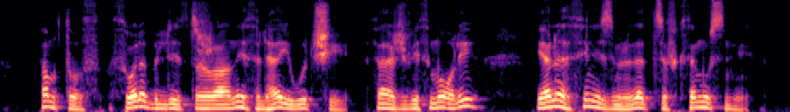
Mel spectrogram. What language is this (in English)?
Kabyle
